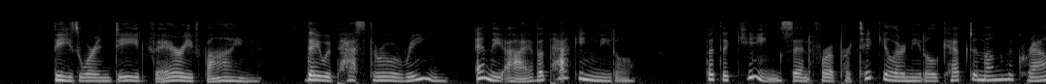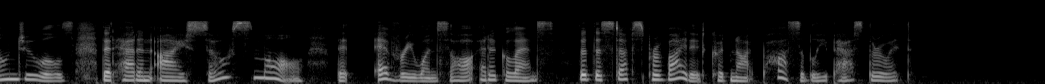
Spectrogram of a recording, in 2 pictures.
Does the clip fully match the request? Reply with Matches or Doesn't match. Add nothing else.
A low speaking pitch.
Doesn't match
